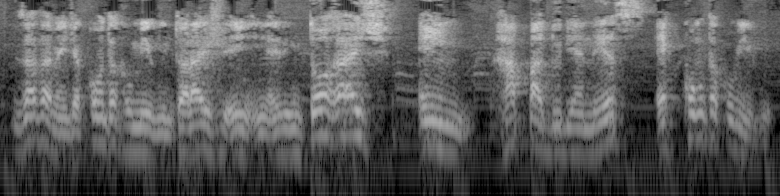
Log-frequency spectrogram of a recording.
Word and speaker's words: Entourage: Entourage.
